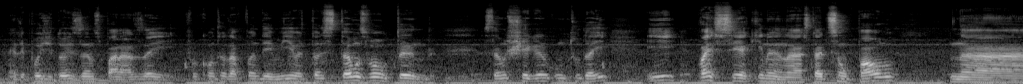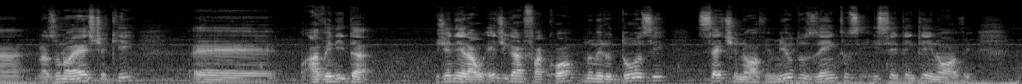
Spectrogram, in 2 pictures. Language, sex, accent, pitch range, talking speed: Portuguese, male, Brazilian, 115-150 Hz, 125 wpm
